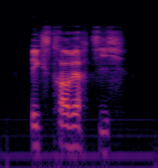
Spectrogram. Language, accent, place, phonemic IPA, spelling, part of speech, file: French, France, Lyon, /ɛk.stʁa.vɛʁ.ti/, extraverti, adjective / noun, LL-Q150 (fra)-extraverti.wav
- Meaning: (adjective) extrovert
